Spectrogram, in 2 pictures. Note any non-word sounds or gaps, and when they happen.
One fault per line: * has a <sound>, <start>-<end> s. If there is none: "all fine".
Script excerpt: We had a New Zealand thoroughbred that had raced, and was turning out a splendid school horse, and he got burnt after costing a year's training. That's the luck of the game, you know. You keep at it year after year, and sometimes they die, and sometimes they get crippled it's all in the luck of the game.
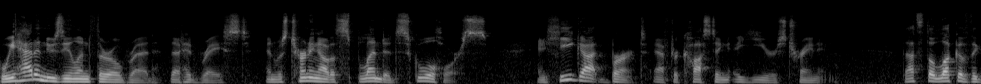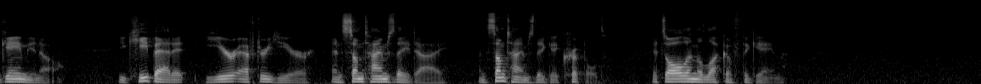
all fine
